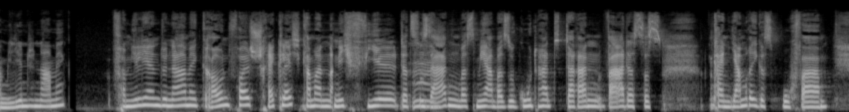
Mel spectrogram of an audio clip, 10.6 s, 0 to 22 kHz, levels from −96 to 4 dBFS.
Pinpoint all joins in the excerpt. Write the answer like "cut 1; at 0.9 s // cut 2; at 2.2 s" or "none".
cut 1; at 4.2 s // cut 2; at 6.7 s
